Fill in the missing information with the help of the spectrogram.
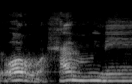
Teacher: মিম সাকিনের পরে বা আর মিম এখানে নেই, এজন্য স্পষ্ট করে পড়তে হবে। হামিম জবর হাম, নুন ইয়া জের নি, জেরের বামে জজমালাইয়া মাদের হরফ এক আলিফ টেনে।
